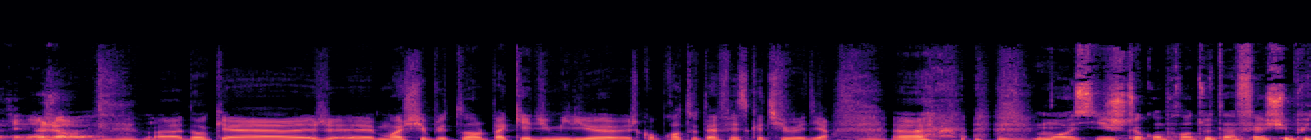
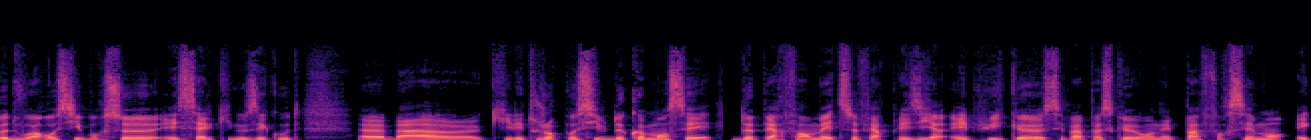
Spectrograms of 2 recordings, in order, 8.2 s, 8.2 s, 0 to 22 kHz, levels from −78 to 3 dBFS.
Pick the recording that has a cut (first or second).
second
